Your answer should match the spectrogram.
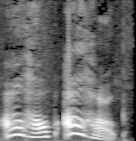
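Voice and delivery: high, loud excited shout; eager shouting. A narrator's reading. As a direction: shout to be picked. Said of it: "they shouted out".

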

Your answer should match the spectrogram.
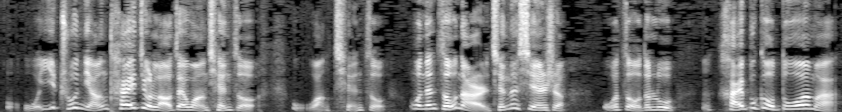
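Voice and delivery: high, rushing tearful plea; crying boy. Acted. Ragged boy crying to the constable, high and desperate. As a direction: wail it out as a desperate child. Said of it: "一边哭着说".

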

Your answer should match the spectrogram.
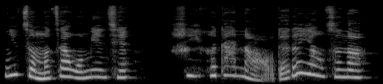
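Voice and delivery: high-pitched bewildered question; puzzled. A narrator's reading. Dorothy asking about the giant head, puzzled. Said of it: "多罗西迷惑地说".

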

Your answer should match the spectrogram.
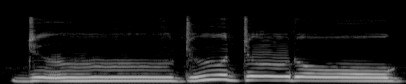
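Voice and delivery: long, low creature roar; big beast bellowing low and steady; Big Totoro roar. A narrator's reading. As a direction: swell a deep drawn-out roar on held syllables. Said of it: "roared Big Totoro".

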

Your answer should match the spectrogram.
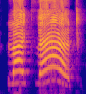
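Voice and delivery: high, very loud exclamation; crying out. A narrator's reading. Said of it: "cried Snake".

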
